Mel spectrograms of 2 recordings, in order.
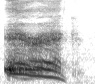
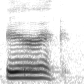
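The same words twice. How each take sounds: First: Eric yelled even higher and harder, near a scream; louder call. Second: Shouting his name across the river; calling out. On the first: Calling Eric again when he doesn't respond, a shrill yell. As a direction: stretch Eric out at full pitch and volume. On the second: Calling to Eric stuck mid-river, a loud shout. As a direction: yell Eric over the water, high and loud. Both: Retold or imitated. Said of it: "I'm like".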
